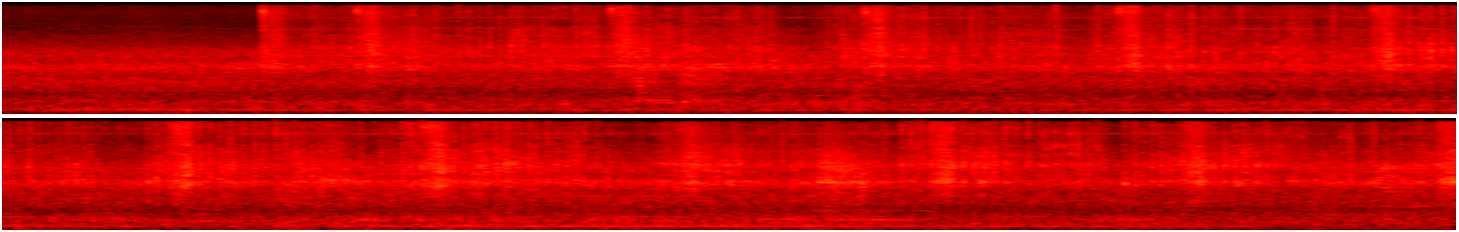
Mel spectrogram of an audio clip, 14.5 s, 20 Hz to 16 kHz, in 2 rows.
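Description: Ice lolly (popsicle) making machine running: a steady low hum under a hiss, with a sharp click repeating about every 1.25 seconds.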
